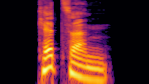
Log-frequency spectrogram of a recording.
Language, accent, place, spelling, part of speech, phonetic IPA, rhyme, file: German, Germany, Berlin, Ketzern, noun, [ˈkɛt͡sɐn], -ɛt͡sɐn, De-Ketzern.ogg
- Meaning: dative plural of Ketzer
